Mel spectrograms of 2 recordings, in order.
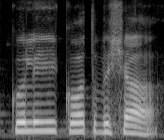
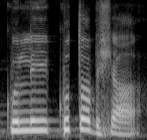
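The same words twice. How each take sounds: First: قطب in کلی قطب Shah said qotb, ط without a vowel; درست تلفظ. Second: قطب in کلی قطب Shah said qu-tob, two syllables; غلط تلفظ. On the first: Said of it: "یہ درست تلفظ ہے". (کلی قطب شاہ میں قُطْب، ط ساکن) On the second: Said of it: "جو کہ غلط ہے۔". (کلی قطب شاہ میں قُطُب، ط پر پیش) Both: Shown as a demonstration.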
